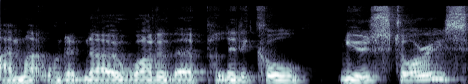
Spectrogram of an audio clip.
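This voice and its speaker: With an Australian accent, a man talks at a moderate pace. His pitch is medium, with ordinary variation. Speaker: international media trainer and radio specialist. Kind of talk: conversational interview.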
